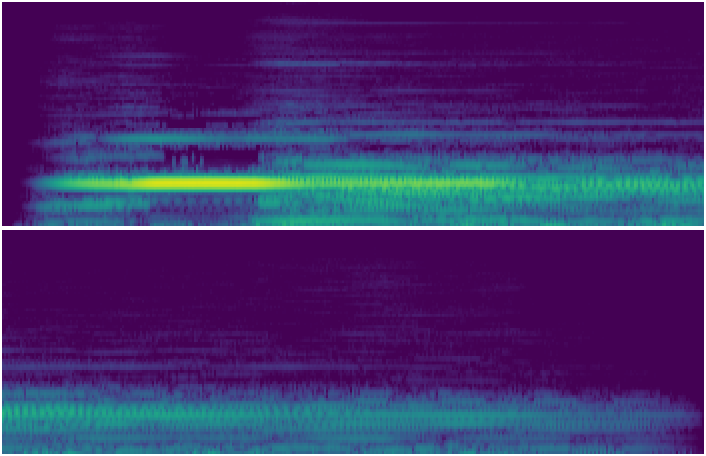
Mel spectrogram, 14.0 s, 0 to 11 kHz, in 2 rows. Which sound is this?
Stretched Metal Rub 7
A time-stretched sample of a nickel shower grate resonating by being rubbed with a wet finger. Originally recorded with a Zoom H2 using the internal mics.
metal, time-stretched, processed, nickel, resonance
